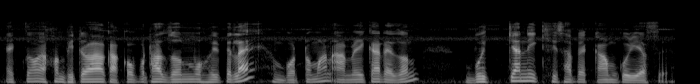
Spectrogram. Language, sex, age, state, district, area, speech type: Assamese, male, 30-45, Assam, Tinsukia, urban, spontaneous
